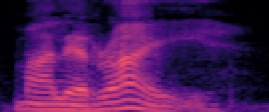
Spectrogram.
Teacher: the stress is on the last syllable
